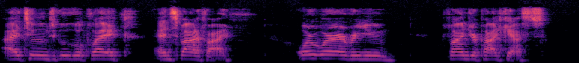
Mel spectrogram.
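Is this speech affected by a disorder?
Yes: spastic cerebral palsy; from spinal meningitis at birth, born 2 months premature, mainly legs, secondarily arms and hands; moderate impact on balance and coordination, stiff tight involuntary muscle movements, walks with crutches or poles.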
